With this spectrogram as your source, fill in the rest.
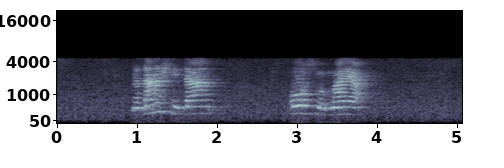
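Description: An elderly woman speaks into a microphone in a large hall.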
